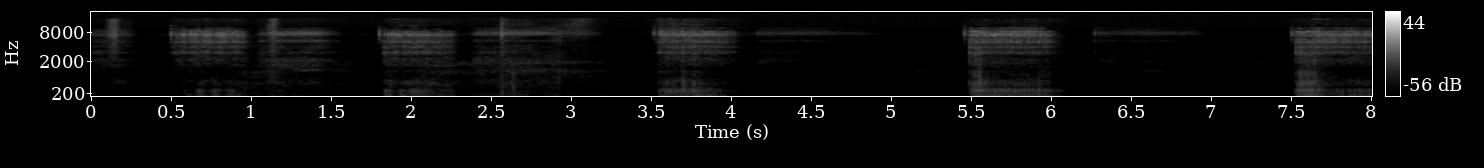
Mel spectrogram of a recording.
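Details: Snoring heard for the first time, described as sounding like a human. Snoring.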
